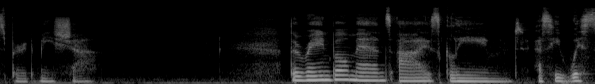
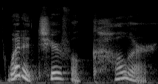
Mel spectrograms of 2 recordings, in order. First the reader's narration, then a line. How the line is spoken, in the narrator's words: exclaimed Sandra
